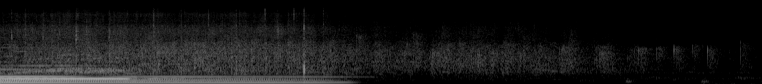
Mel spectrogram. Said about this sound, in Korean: 박수치기가 잘 안 맞지요?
